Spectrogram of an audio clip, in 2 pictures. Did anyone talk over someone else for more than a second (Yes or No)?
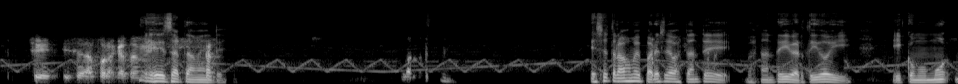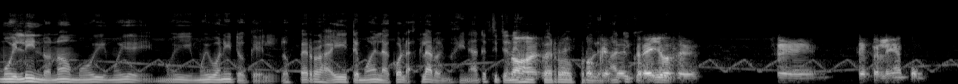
Yes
